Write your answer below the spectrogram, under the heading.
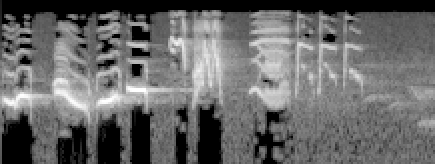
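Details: Female common blackbird giving a single phrase: several rich, fluty notes wavering in pitch, followed by a dense, scratchy high twitter that fades out.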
